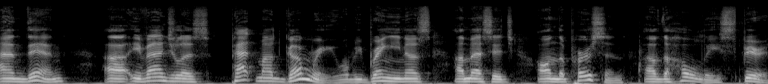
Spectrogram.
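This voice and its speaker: This man has an ordinary speaking voice at medium pitch, talking at a moderate pace with lively intonation. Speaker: gospel radio host. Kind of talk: radio dj patter. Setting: radio studio. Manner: warm; smooth.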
